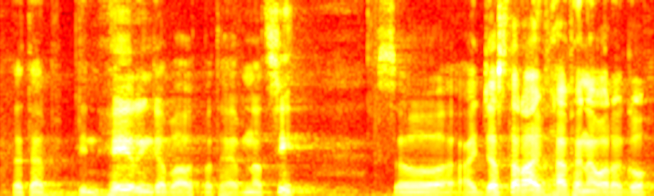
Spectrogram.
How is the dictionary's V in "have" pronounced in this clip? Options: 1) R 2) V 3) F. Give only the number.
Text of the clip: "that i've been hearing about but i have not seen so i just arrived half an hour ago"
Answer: 2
